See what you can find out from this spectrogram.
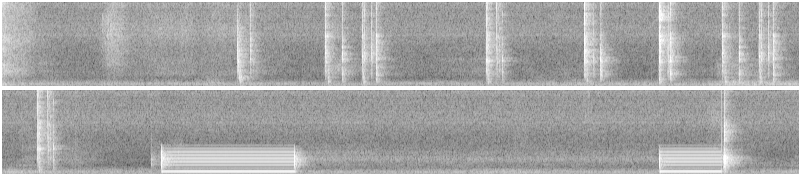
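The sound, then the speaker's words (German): A telephone call being dialled: many sharp button clicks over about six seconds, then two steady electronic line tones. The first tone lasts about a second and the second is shorter. No voices. “Ich muss wohl doch die Benziger anrufen.”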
